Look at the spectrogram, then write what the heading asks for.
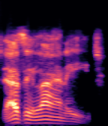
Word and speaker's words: lineage: I know people pronounce it lineage. I say line age because that's how I spell just for the hell of it.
